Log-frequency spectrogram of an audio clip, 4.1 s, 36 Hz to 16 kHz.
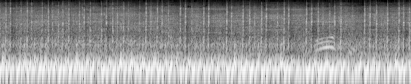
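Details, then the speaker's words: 2010 Harley-Davidson Softail Standard with S&S Twin Cam engine and Blow Performance exhaust, third start attempt after rebuild, once about a millimetre of aluminium was shaved to cure a no-start; loud lumpy V-twin idle, steady uneven-firing beat, no misses or clatter: normal idle. "All right, take three. Let's get this baby started. I don't know if this is going to equate, but it's loud."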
